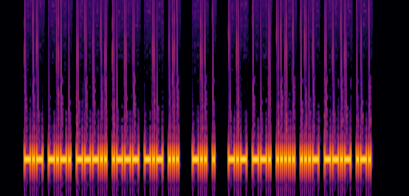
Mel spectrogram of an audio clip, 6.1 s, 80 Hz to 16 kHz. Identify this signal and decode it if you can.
Morse code, heard as a keyed tone, about 40 wpm, 700 Hz. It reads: KC8JKS DE KG5VQR
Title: USA Callsign DE Callsign - 6 Characters - 40wpm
